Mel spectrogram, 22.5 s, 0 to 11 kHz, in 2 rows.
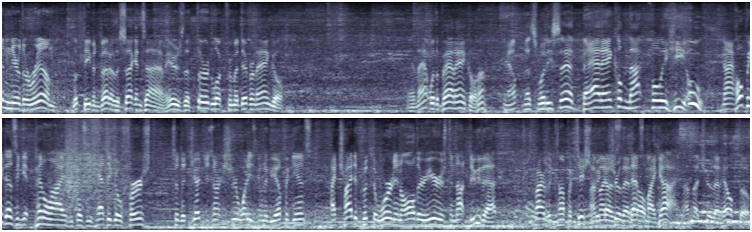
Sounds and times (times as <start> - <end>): Speech: 0.0 - 4.2, 6.1 - 22.4
Music: 0.0 - 22.4.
